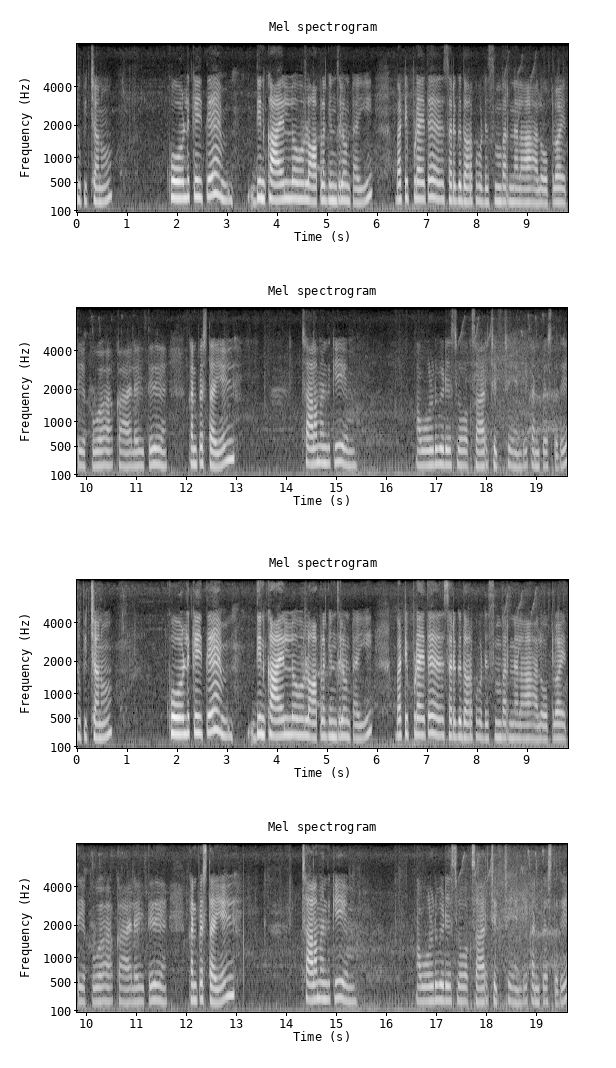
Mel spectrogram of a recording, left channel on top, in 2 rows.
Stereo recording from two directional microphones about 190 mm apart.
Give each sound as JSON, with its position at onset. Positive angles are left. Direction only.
{"t": 0.0, "sound": "speech", "side_deg": 10}
{"t": 1.8, "sound": "speech", "side_deg": 5}
{"t": 14.3, "sound": "speech", "side_deg": 15}
{"t": 16.6, "sound": "speech", "side_deg": 20}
